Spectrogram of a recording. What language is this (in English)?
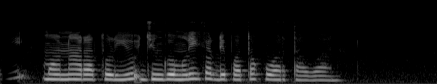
Sundanese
